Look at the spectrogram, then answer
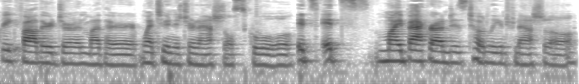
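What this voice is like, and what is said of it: American accent. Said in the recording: “by your accent ... you are American ... hence the American accent”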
